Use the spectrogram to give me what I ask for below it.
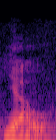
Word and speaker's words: Yahweh: La traduction de la Torah en grec, il y avait encore le savoir que le nom du Dieu biblique peut donc se dire Yahweh.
